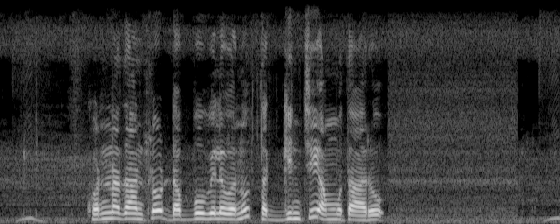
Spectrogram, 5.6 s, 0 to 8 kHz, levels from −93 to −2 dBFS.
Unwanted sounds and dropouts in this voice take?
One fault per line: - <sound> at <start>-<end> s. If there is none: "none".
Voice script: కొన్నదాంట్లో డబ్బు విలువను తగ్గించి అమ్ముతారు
none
